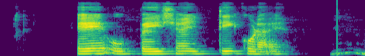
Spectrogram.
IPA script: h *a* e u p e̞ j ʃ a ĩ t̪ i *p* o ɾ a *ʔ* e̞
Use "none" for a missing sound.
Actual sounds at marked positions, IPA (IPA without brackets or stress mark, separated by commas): e, k, ʔ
